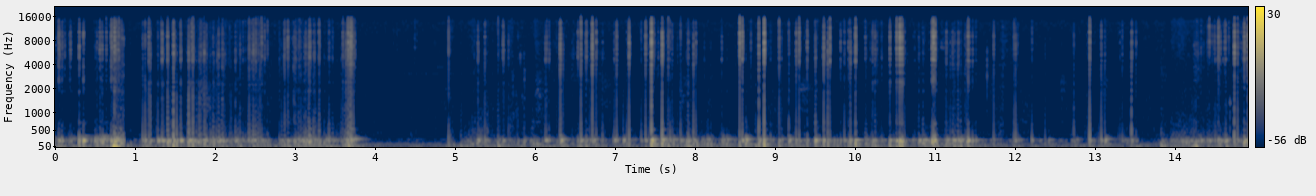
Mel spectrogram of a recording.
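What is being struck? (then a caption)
Metal mesh microphone grille. Long pink nails scratch the hollow domed metal mesh grille of a silver Blue Yeti microphone, making a close, muffled scratching with a low, rumbling body. Dense, quick scrapes and small ticks continue throughout, with a brief quieter lull around the fourth second.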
